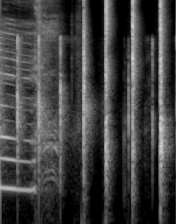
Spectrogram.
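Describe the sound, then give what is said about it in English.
A short vocal whoop fades into a handful of sharp, separate claps, close and fairly loud, spaced unevenly over about two seconds, more like scattered clapping than a full applauding crowd. “The crowd's going wild.”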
